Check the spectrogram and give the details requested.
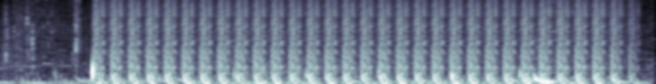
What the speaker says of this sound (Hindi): अब सामने से कुछ गन साउंड आ रहे थे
